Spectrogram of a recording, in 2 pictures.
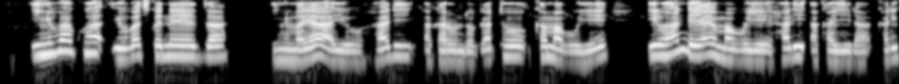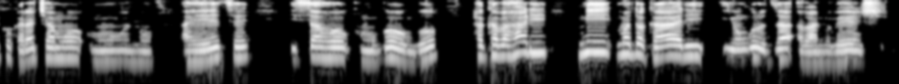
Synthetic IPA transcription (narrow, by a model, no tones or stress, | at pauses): iɲuβakwajoβat͡swe̞ne̞ːza | iɲumajaːjo̞haɾiakaɾuːndo̞ɡato̞kamaβuje̞ | iɾuhaːnde̞jajo̞maβuje̞haɾiʔakajiɾakʰaɾiko̞kaɾat͡ʃamŋo̞umuːn̥hu | ahe̞t͡se̞ | isaho̞kumuɡo̞ːŋɡo̞ | hakaβaɦaɾi | nimo̞do̞kaɾiːjuːŋɡuɾuzaʔaβaːn̥huβe̞ːnʃi̥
